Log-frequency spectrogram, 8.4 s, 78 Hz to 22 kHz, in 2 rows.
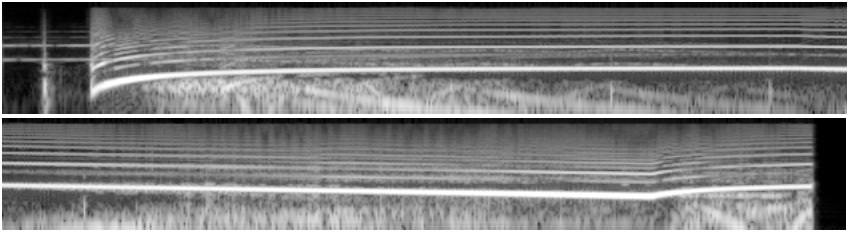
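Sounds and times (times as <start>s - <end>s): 
siren wailing: 0.4s - 8.4s.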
